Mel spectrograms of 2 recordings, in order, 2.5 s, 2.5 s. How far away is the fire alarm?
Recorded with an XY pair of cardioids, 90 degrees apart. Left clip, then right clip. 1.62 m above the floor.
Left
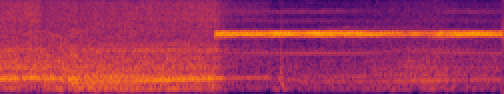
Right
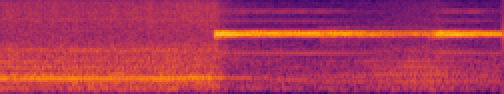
About 2.0 m.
